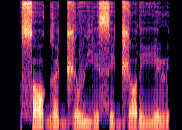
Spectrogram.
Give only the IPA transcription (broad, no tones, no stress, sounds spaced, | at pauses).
s ɔ ɡ œ d͡ʒ ʊ v j i s i d͡ʒ ɔ ɾ i ɭ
